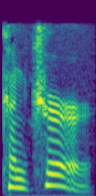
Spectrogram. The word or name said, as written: concur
